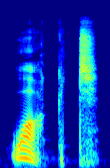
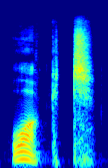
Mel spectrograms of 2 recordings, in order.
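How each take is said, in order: First: The ending is a T sound, one syllable. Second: The ending is a T sound, one syllable.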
